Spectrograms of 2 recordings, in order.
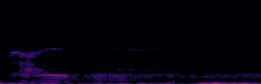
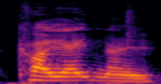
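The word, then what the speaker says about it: Kaetenay: Kai-8, like the number 8 and nay. Kaitne.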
